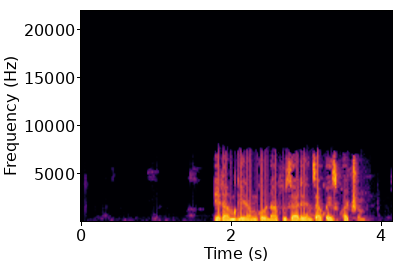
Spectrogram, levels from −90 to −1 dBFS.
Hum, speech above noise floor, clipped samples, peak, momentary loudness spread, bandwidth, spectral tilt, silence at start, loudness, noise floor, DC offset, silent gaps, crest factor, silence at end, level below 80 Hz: none; 56 dB; under 0.1%; -2 dBFS; 8 LU; 7.6 kHz; -5.5 dB/octave; 1.8 s; -16 LUFS; -71 dBFS; under 0.1%; none; 16 dB; 0.35 s; -40 dBFS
